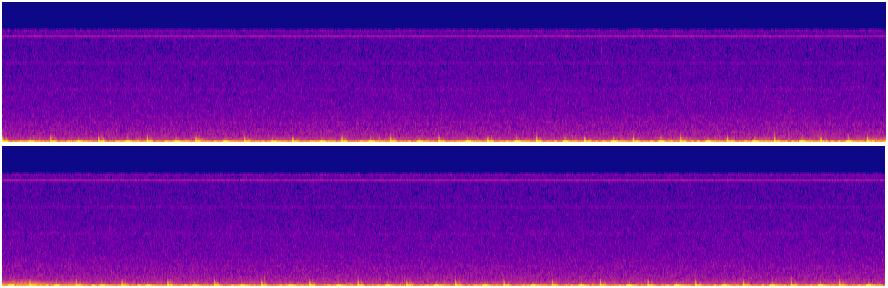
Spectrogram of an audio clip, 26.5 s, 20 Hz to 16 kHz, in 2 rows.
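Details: Normal heart sounds recorded with the subject lying prone: a steady, regular heartbeat at about 83 beats a minute, clear paired lub-dub sounds, no extra noises.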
